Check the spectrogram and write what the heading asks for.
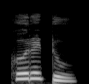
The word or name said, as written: ಕೋರ್ಟು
